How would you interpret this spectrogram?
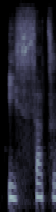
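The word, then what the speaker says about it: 一冊: Chỉ riêng số 1 thì đọc là "issatsu".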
